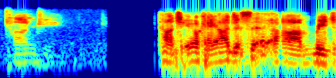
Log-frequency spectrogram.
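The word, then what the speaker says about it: Tonge: Tongi? How do you pronounce that? Tanji, sir. T-O-N-G-E, it's Tanji.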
